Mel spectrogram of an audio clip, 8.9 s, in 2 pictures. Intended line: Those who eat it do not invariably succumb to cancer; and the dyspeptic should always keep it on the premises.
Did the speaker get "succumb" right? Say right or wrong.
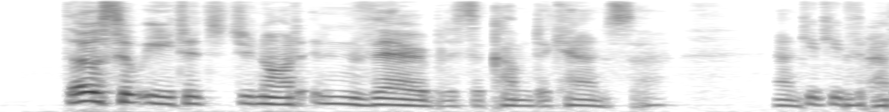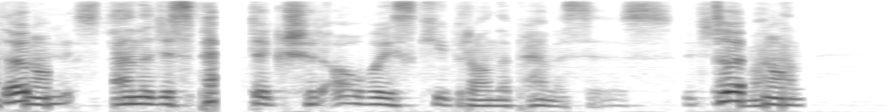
right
